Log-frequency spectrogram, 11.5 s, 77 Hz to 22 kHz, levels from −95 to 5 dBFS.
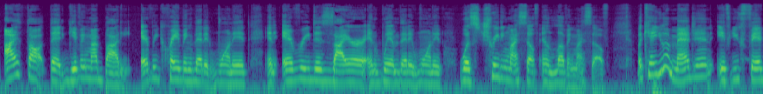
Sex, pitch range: female, 150-190 Hz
